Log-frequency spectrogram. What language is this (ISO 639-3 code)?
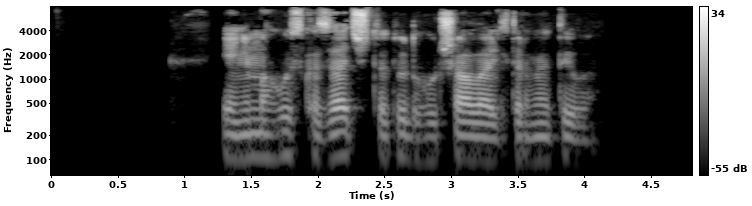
bel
